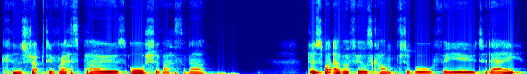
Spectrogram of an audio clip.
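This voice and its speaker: Very soft mellow woman guiding meditation, slow. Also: mid-range voice. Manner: gentle, soothing, instructional. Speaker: yoga and meditation instructor. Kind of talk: guided body scan meditation. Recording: dull, lo-fi, roomy echo.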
